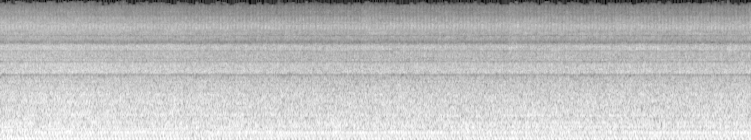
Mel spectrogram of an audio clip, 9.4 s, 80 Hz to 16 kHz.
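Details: Honda GCV190 engine on a neglected Craftsman mower that came in as a no-start. Small single-cylinder engine running steady and fast at a constant buzzing pitch with no stumbling; it starts and runs fine, normal running.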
